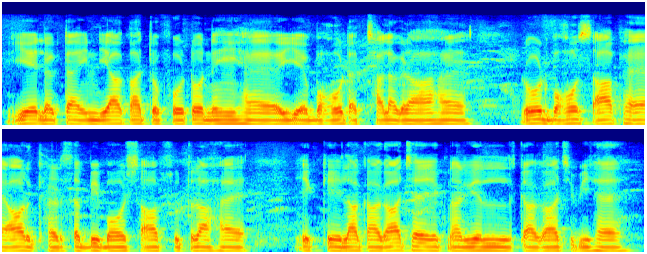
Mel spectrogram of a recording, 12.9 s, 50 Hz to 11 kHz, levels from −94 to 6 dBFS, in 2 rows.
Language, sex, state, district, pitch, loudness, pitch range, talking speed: Hindi, male, Bihar, Araria, 95 Hz, -16 LUFS, 95-100 Hz, 180 wpm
